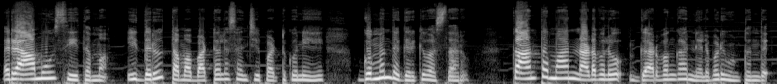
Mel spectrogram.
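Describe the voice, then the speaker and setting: Woman storyteller, fairly high voice, dry close recording, scripted narration. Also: normal speed, dry recording.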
